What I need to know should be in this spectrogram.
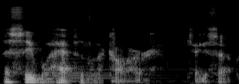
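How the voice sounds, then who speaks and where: A man's voice: deep voice, fairly even intonation, fairly quick. A middle-aged man hosting a podcast, chatting casually and joking crudely while making prank calls. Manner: laid-back, joking, crude. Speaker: podcast host.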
